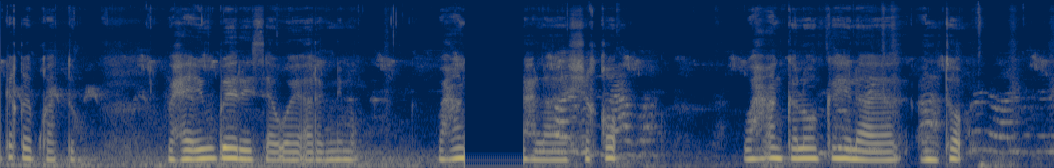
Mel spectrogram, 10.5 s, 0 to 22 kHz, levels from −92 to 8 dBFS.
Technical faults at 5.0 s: audio dropout to a faint residue

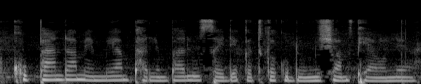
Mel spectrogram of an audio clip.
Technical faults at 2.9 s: MP3 compression

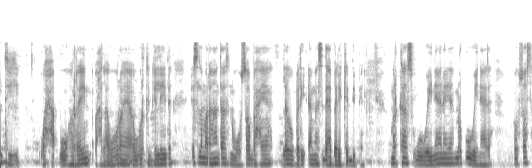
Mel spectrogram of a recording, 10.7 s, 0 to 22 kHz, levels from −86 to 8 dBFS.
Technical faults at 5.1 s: none

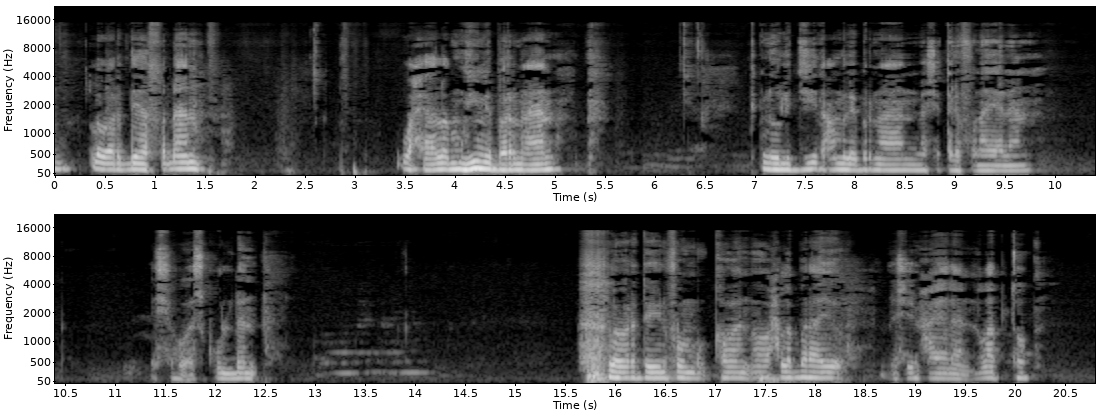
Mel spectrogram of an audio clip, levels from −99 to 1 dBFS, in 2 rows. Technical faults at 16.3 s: HE-AAC compression

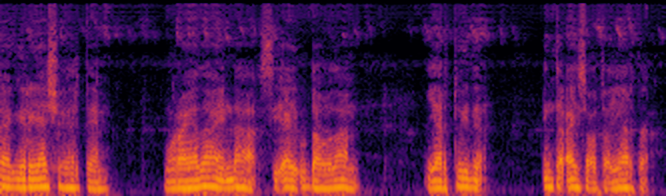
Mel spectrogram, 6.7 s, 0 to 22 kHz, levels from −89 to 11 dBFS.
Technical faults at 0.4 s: generation loss

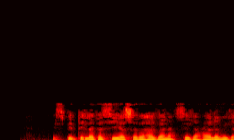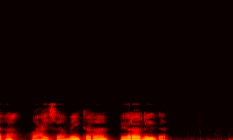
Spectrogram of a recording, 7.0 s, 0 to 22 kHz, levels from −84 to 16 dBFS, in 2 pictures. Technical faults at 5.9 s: MP3 compression

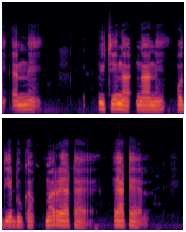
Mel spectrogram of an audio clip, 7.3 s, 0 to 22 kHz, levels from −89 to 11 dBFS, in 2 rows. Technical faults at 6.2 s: none

